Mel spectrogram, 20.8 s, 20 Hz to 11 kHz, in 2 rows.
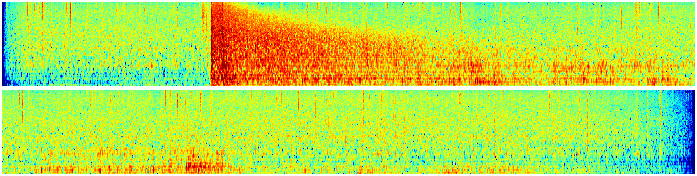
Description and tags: Very loud lightning strike / Głośne uderzenie pioruna
Tascam DR100MkIII + Rode NT4
Lightning, Loud, Thunder, Thunderstorm, Weather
